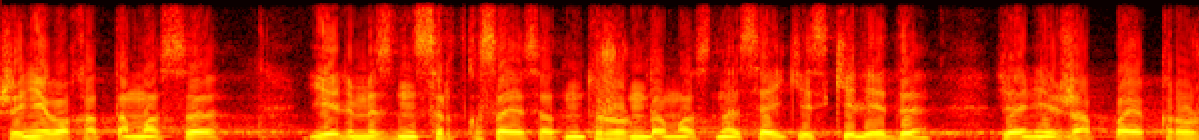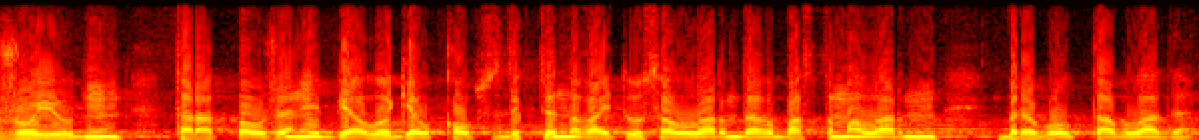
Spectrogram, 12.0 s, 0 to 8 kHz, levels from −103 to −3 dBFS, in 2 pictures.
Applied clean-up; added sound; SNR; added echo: none; none; none; none.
